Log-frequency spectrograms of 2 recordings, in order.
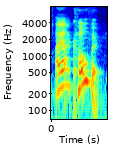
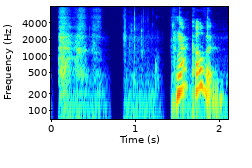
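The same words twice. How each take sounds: First: Said in the usual way. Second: High slow laughing repeat. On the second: Real, not acted. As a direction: laugh it out slowly.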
